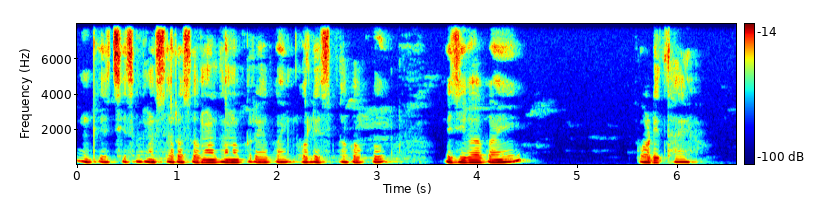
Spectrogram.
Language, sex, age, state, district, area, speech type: Odia, male, 18-30, Odisha, Mayurbhanj, rural, spontaneous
